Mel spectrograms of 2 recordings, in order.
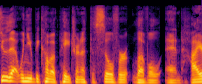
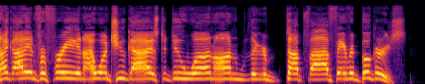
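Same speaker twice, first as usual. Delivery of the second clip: put-on scream, much higher, slower; 14 semitones higher than usual. Mimicking someone shouting from the back row at a show: imitating someone screaming.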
